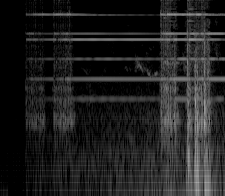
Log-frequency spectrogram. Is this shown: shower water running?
no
